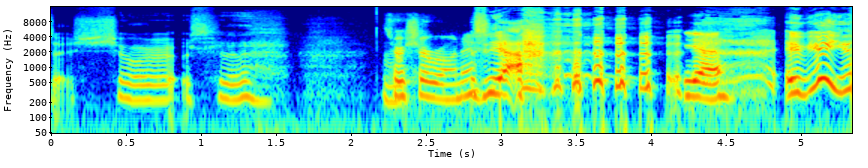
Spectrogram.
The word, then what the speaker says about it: Saoirse: like if you're using what's her, how do you pronounce it? Saoirse Ronan.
